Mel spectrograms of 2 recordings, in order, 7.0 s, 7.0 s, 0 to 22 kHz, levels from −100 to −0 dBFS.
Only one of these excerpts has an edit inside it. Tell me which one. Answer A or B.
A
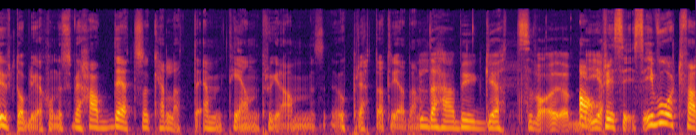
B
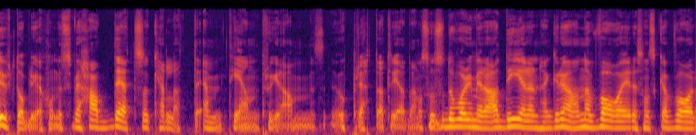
A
